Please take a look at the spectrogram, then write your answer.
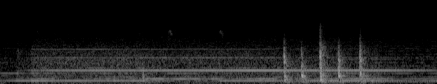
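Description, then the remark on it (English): Five sharp knocks on a front door, after its fly screen is opened, at the top of the steps to a front porch, in a quick, slightly uneven rhythm, rising above a steady low hum that runs through the whole clip. “She opens the fly screen and knocks on the front door.”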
